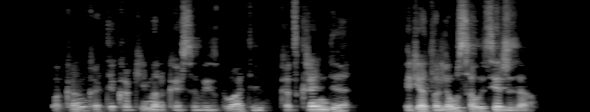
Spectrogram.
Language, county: Lithuanian, Vilnius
